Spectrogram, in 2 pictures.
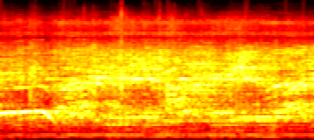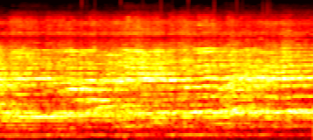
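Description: Song with a group of voices singing together over a backing track with a steady bass line.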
